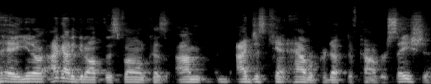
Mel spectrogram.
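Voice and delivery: normal talking voice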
